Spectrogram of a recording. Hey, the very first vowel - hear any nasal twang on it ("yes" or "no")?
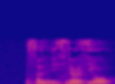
no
